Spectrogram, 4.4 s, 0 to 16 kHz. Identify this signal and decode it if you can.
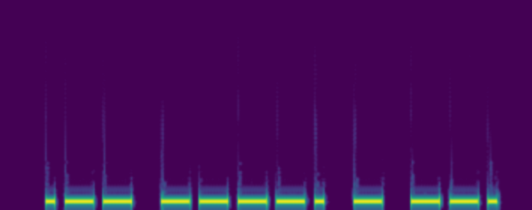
Morse code, heard as a keyed tone, about 15 wpm, 700 Hz. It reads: W9TG
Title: USA Call Signs - 4 Characters - Repeated 2x - 15wpm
